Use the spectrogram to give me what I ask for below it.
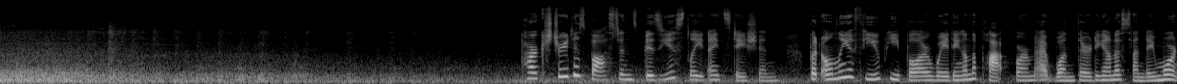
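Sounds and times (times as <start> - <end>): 
subway wheels clacking over rail joints: 0.0 - 7.6
late-night subway train leaving the station: 0.0 - 10.3
speech: 5.2 - 11.7.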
